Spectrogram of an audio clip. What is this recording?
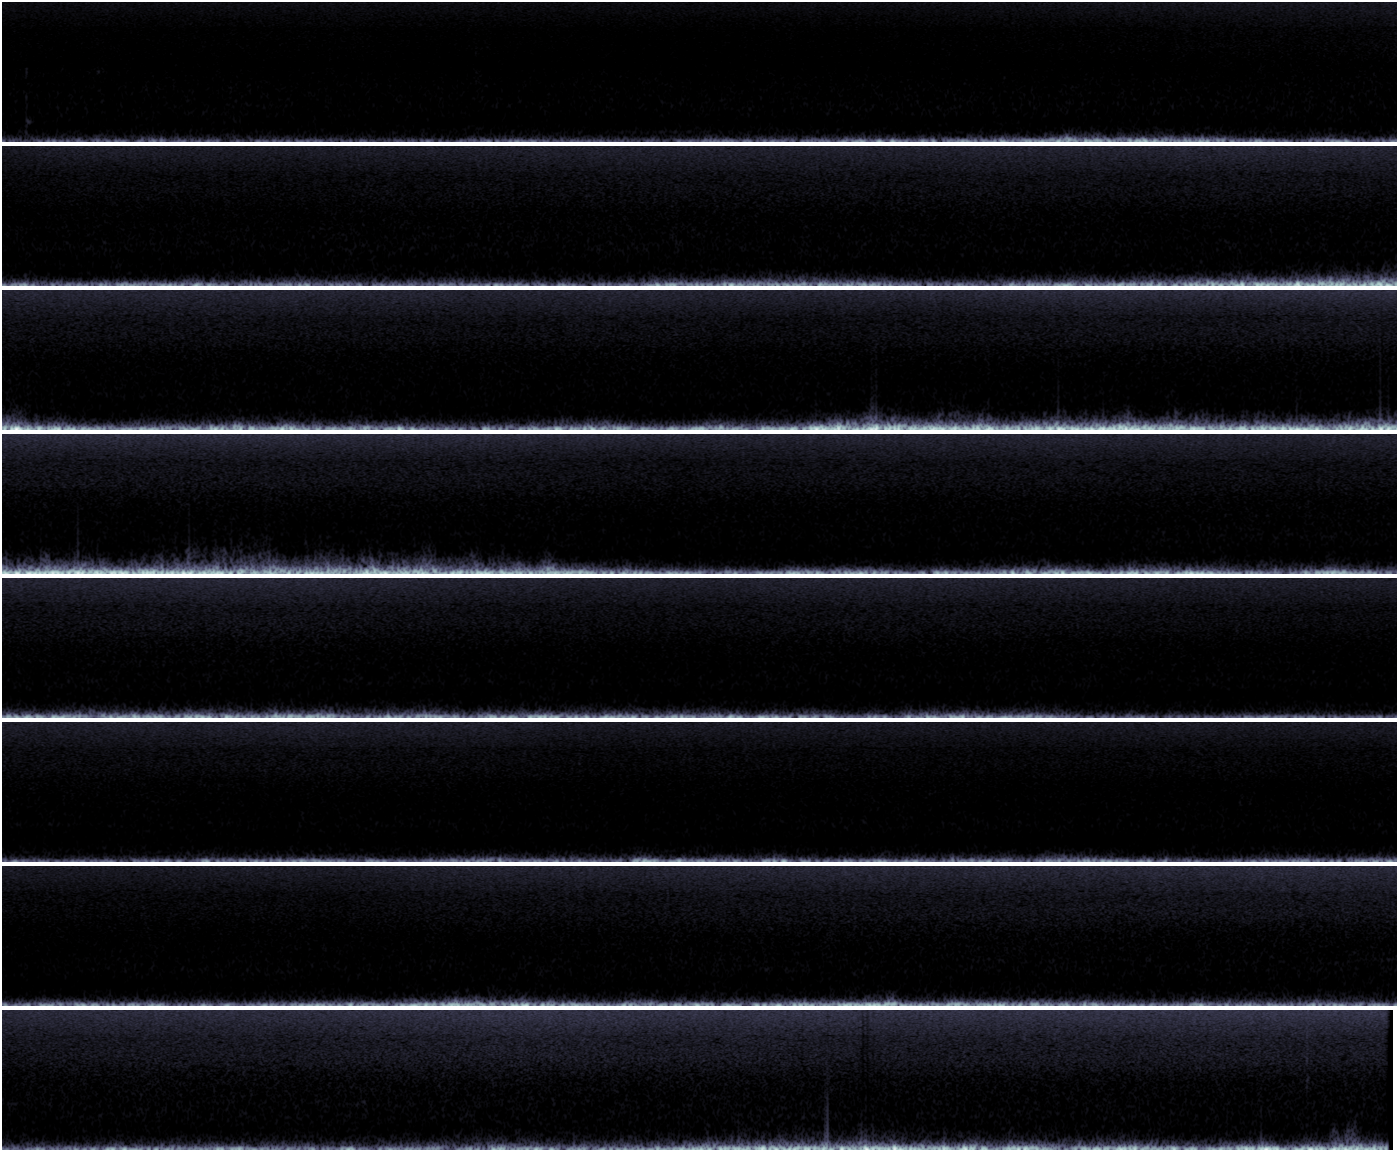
Dude it's wind and some background traffic noises. Nothing special.
field-recording, outside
